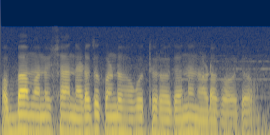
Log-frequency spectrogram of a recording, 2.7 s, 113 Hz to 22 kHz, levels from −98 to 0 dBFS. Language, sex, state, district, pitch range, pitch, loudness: Kannada, male, Karnataka, Bangalore, 100-120 Hz, 110 Hz, -19 LUFS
